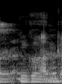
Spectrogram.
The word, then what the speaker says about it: Ungoliant: Ungoliant or Ungoliante? Ungoliant, okay. We would say Ungoliante. But Ungoliant would do it too.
